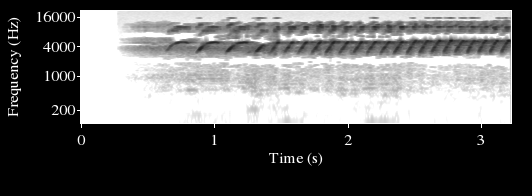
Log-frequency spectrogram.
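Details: Yellow Belgian canary delivering loud campainha song. A few rising slurred whistles open the phrase, then a long, quick, even trill of high repeated notes follows.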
